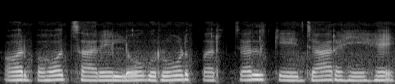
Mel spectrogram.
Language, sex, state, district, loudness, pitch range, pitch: Hindi, female, Bihar, Patna, -15 LUFS, 190-205 Hz, 195 Hz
